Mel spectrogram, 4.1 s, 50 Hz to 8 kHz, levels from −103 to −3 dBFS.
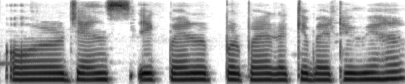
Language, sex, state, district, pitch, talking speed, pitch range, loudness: Hindi, female, Bihar, Kishanganj, 220 Hz, 160 wpm, 215-225 Hz, -14 LUFS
